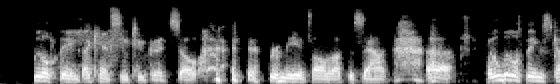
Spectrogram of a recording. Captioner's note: laughs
